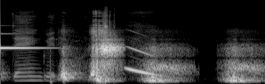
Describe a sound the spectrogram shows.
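A game bird smacks into a pipe and falls with a sliding swoosh.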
